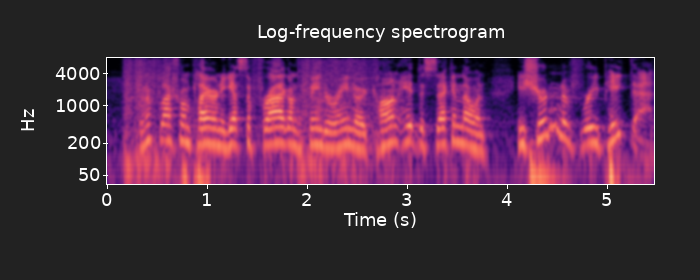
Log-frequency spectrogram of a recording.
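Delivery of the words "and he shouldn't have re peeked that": voice cracking and breaking up mid-line. A caster calling a play during a stream, voice cracking. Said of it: "A bit of a voice crack from me".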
